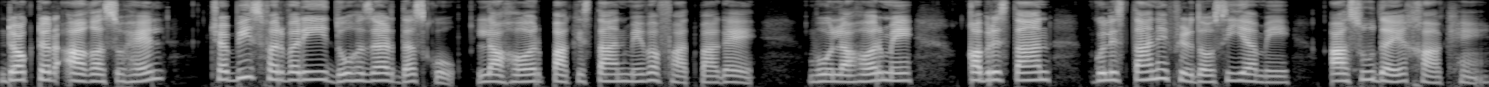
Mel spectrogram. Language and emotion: Urdu, neutral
